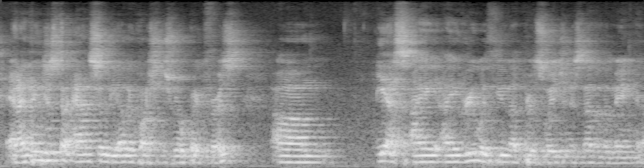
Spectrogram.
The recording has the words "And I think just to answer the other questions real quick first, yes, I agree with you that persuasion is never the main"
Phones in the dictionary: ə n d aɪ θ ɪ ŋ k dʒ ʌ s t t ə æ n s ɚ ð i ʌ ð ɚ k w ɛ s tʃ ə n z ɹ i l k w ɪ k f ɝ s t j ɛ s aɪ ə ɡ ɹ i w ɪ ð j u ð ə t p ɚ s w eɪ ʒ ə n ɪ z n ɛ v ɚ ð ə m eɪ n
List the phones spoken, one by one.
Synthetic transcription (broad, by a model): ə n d aɪ θ ɪ ŋ k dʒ ʌ s t t æ n s ɚ ð i ʌ ð ɚ k w ɛ s tʃ ə n z ɹ i l k w ɪ k f ɝ s t j ɛ s aɪ ə ɡ ɹ i w ɪ ð j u ð ə t p ɚ s w eɪ ʒ ə n ɪ z n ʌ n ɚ ð ə m eɪ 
